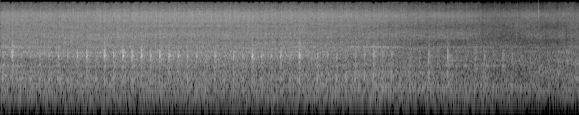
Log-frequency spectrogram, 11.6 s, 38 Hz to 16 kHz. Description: 1991 Chevy K1500 305 V8 connecting rod bearing knock.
